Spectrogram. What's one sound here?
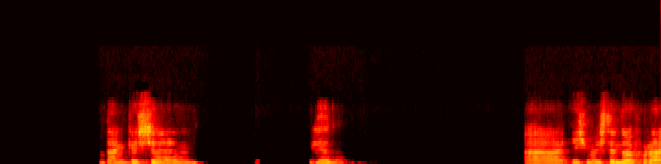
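A woman speaks calmly through a headset microphone over an online call, pausing between phrases.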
